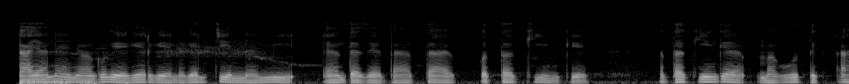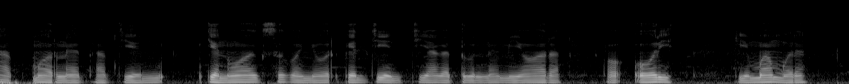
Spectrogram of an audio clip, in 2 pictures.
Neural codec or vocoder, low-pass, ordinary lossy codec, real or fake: none; 7.2 kHz; none; real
